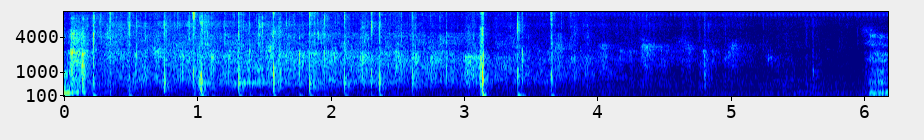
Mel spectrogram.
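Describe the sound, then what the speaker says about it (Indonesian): A crowd at an Islamic talk on Muslim women in the digital era claps in applause, scattered sharp claps loudest early on, then thinning and fading away toward the end. "Tepuk tangan dulu untuk kita semua."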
